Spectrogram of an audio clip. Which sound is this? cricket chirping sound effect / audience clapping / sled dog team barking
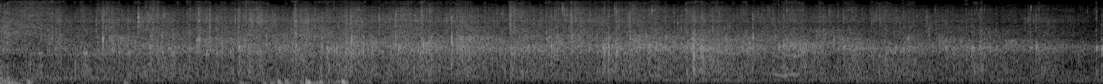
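audience clapping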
